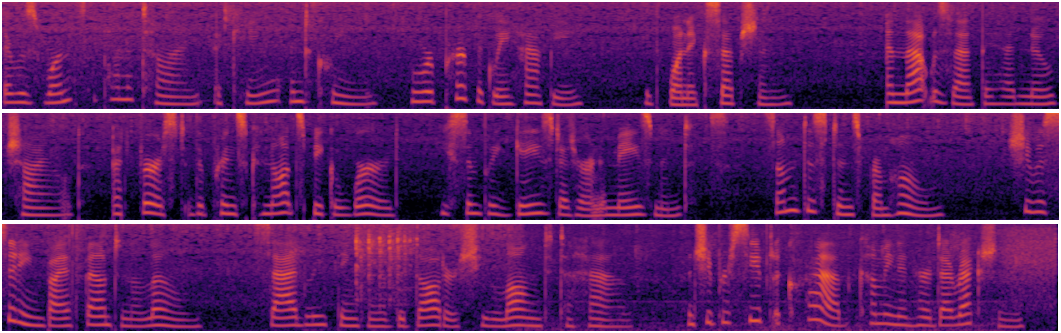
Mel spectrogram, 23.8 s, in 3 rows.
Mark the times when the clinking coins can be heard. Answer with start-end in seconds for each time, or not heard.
18.0-19.0.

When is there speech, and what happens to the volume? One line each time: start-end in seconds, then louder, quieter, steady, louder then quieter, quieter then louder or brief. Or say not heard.
0.0-23.6 steady.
